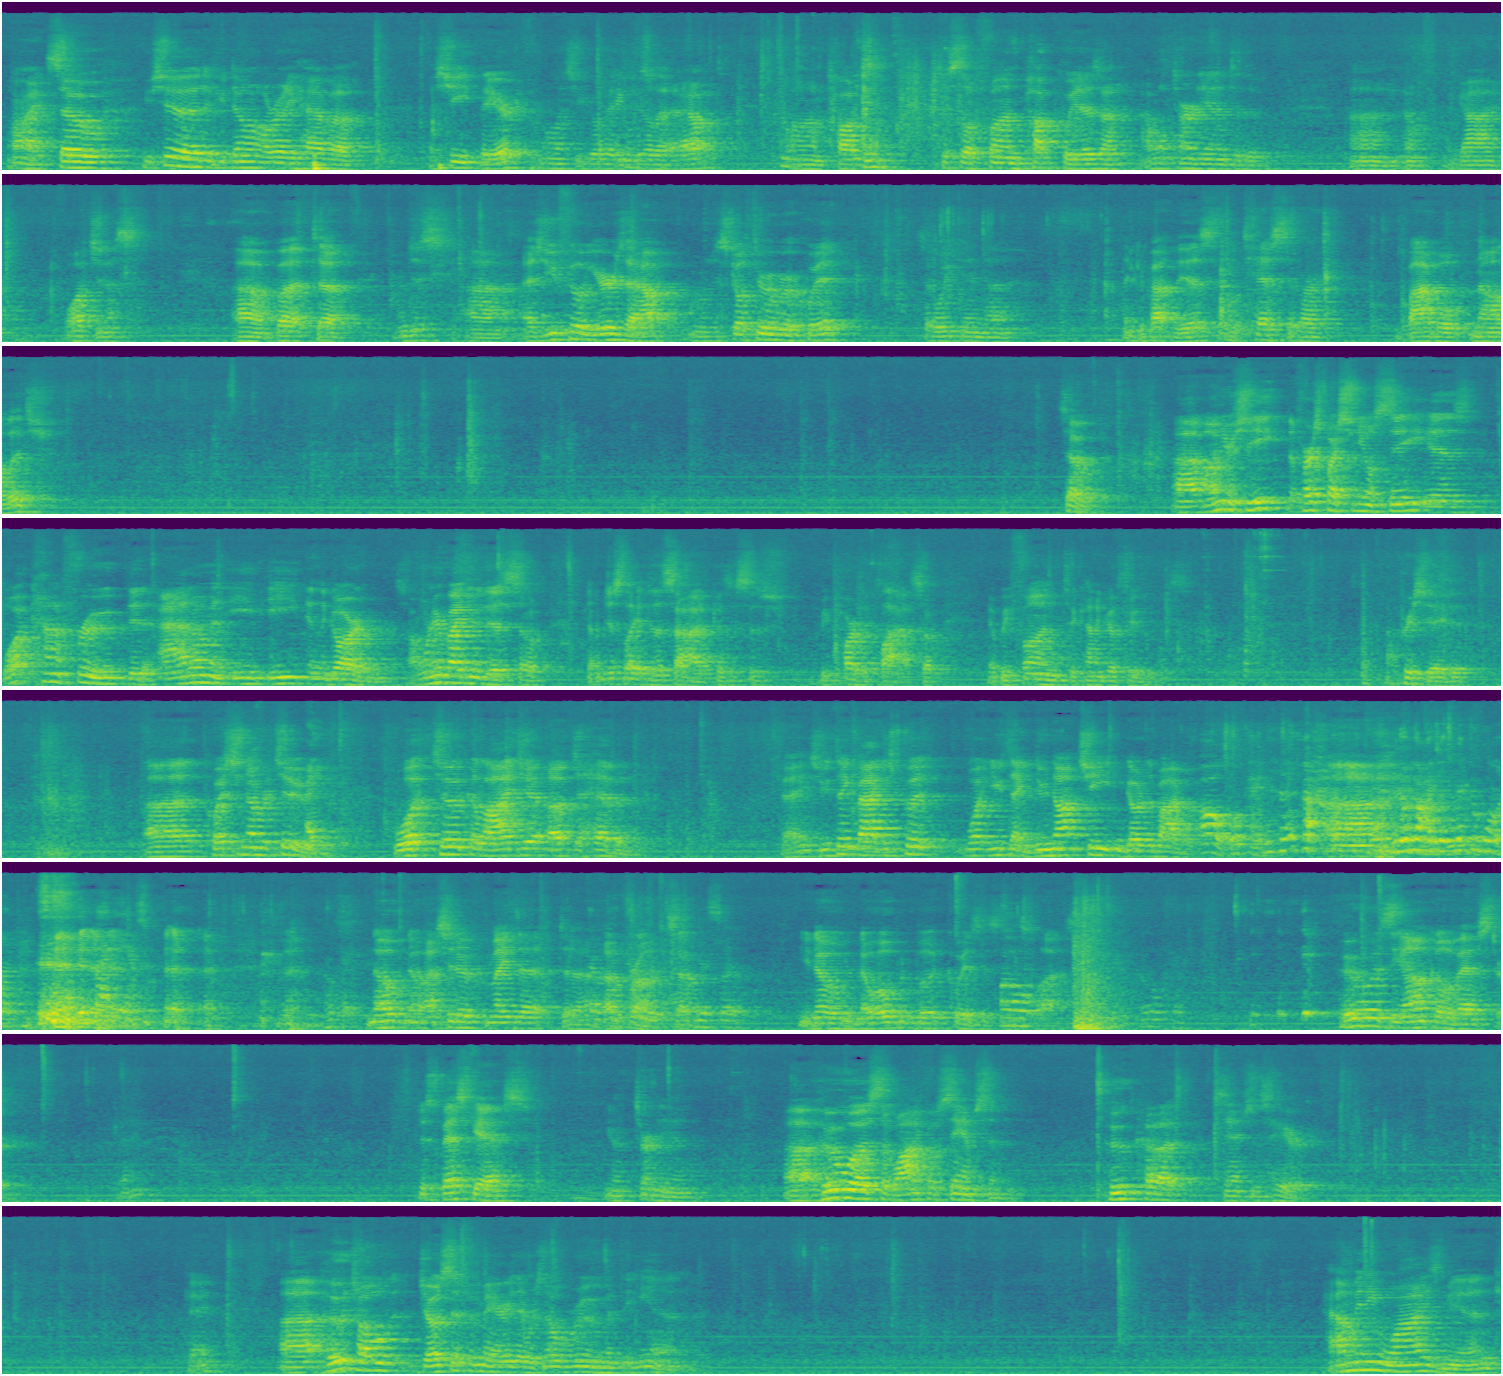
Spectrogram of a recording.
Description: Sunday Morning Bible Class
